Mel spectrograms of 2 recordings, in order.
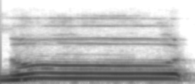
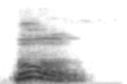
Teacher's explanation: este es un sonido de una u pero es más corto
